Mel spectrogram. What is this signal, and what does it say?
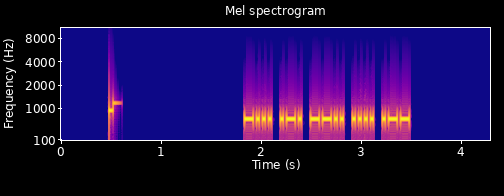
Morse code, heard as a keyed tone, about 38 wpm, 690 Hz. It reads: BRZHW
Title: Code Groups - 5 Letters - 40wpm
